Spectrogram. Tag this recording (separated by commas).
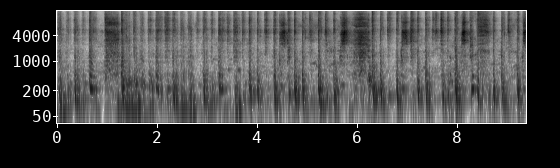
Speech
